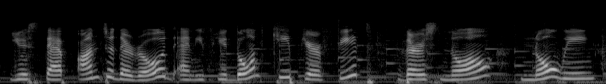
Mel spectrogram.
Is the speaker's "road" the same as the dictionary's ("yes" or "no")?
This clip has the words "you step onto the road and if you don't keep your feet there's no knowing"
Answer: yes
